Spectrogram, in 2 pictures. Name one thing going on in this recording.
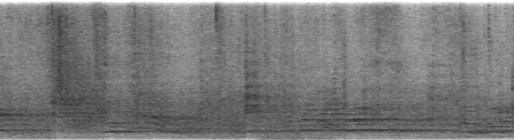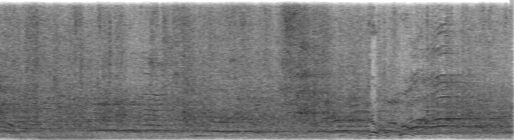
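Skates scrape and swish across ice.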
